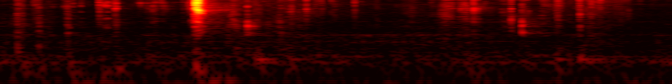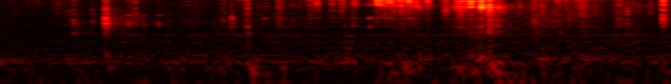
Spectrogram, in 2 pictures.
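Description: A metal utility blade scrapes scored slivers and cubes off a solid pink rectangular bar of dry soap held in the hands. Bright, dry crunching and crackling scrapes come with a sharp, loud snap early on and a denser burst of crumbling crunches near the end.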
